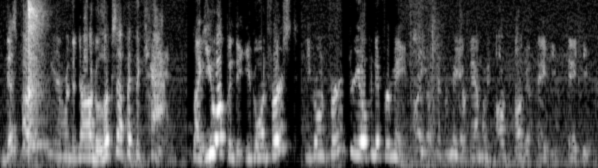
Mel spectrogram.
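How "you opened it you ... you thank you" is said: grateful dog. Acted. Dog to cat who opened the door, grateful surprise. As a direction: play a dog marvelling at the cat. Acts out the dog's reaction.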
